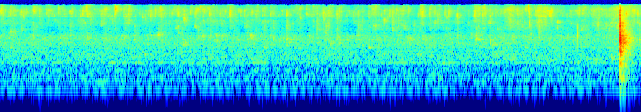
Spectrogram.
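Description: Faint, steady crackle of a pyrography pen's hot wire tip burning into a wooden plaque, over a low hum. Near the end comes a single sharp knock as the pen is laid down on the wooden desk.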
